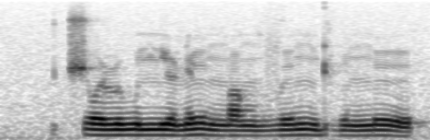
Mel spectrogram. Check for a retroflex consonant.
present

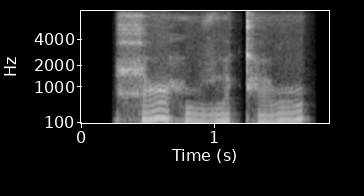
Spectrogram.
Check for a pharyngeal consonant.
present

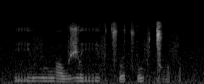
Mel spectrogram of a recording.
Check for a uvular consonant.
absent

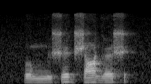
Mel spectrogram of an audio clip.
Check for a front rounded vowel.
present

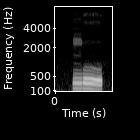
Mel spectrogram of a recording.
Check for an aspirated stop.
absent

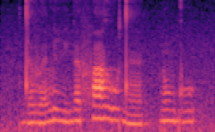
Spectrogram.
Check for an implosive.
absent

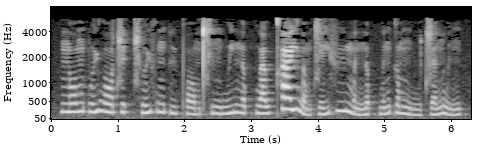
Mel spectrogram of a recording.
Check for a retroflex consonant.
absent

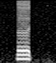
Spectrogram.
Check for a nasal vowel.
absent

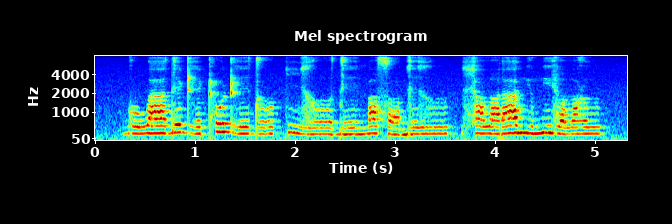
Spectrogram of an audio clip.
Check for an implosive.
absent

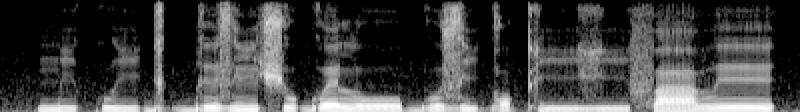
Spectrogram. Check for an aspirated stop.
absent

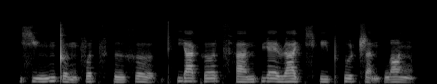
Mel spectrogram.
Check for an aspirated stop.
present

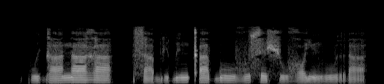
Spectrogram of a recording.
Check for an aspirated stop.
absent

